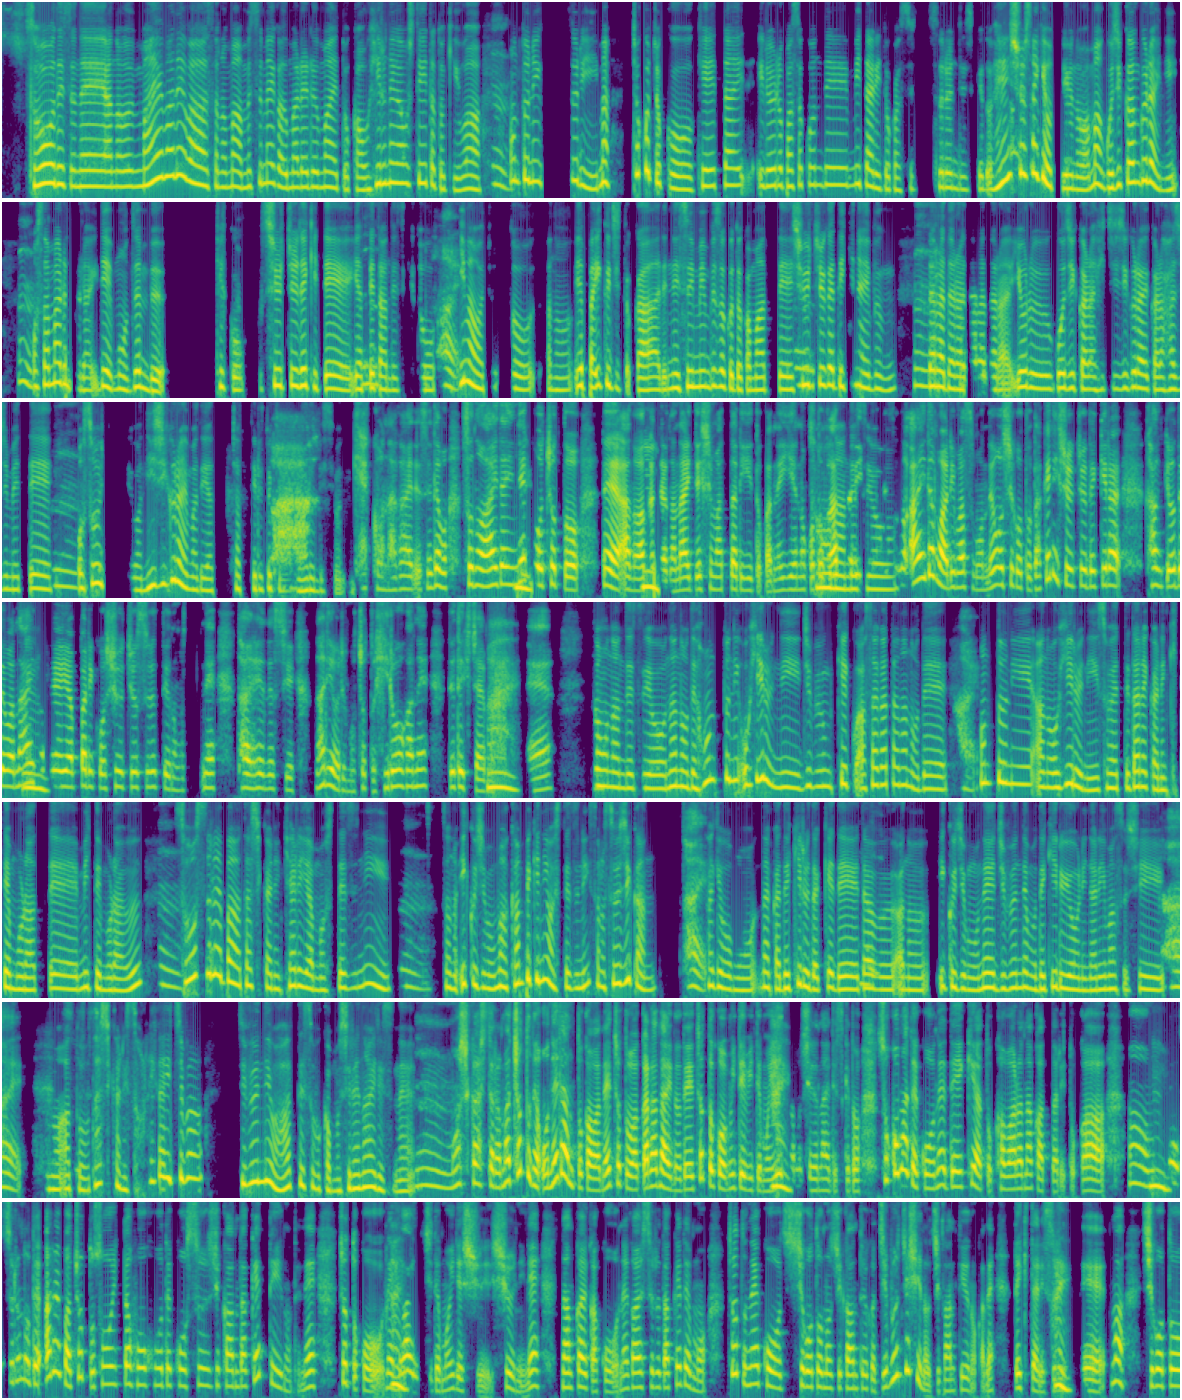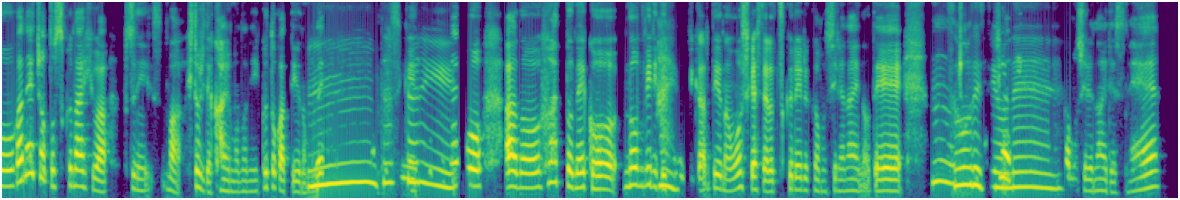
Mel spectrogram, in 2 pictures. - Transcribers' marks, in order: in English: "デイケア"
- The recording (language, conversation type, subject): Japanese, advice, 人生の優先順位を見直して、キャリアや生活でどこを変えるべきか悩んでいるのですが、どうすればよいですか？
